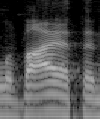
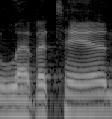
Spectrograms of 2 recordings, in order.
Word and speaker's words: Leviathan: of characters and so it looked like Levitan and so I called leviath and Levitan for for years was really funny he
